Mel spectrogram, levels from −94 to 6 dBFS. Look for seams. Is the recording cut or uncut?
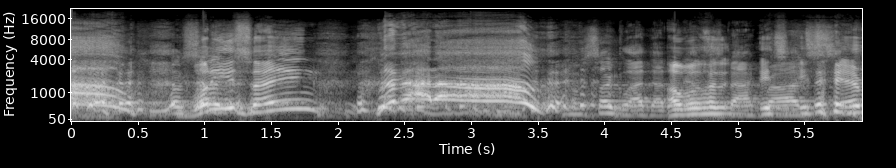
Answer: uncut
